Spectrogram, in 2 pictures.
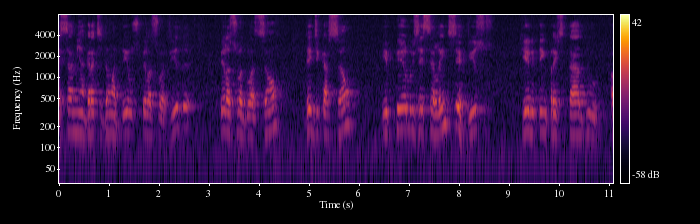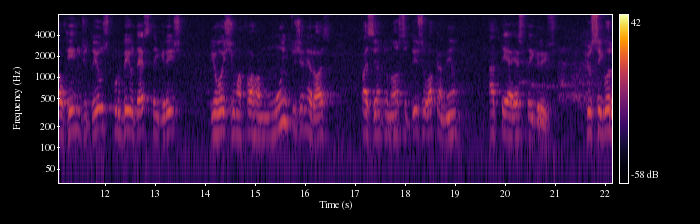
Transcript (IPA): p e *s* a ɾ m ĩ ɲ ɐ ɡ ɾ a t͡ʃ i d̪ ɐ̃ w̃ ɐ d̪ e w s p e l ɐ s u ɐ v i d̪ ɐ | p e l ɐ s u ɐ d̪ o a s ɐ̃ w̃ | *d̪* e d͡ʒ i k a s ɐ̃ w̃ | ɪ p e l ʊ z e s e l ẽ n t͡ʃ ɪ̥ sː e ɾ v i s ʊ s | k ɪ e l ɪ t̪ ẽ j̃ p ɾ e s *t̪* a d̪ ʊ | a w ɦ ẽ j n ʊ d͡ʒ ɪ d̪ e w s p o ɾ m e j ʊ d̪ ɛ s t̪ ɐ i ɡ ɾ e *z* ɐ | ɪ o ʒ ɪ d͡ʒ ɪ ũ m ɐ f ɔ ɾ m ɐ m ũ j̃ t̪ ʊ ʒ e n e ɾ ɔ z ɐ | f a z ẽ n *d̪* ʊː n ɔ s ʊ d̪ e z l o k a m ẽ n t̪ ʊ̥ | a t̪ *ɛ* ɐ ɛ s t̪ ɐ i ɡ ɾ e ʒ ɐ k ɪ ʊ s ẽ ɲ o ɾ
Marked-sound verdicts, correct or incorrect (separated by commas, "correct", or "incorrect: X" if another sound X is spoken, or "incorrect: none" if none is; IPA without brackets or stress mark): correct, correct, correct, incorrect: ʒ, correct, correct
